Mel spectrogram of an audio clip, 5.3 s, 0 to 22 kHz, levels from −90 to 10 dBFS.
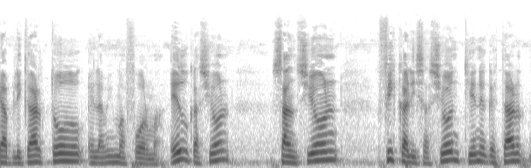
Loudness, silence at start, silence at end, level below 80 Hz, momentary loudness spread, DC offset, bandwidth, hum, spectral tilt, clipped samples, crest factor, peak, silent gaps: -28 LUFS; 0 s; 0 s; -56 dBFS; 6 LU; under 0.1%; 13.5 kHz; none; -6.5 dB/octave; under 0.1%; 20 dB; -8 dBFS; none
